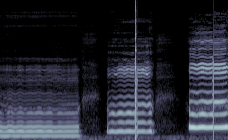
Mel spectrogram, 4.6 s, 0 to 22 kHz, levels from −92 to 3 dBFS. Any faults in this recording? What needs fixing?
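Two spots of damaged data in the compressed stream in this music, at 2.68 to 2.75 s and again at 4.24 to 4.28 s. Corrupted bytes there trip up the decoder, which loses frame sync and hunts for the next valid header, so each spot comes out as a brief glitch. To prevent it, carry the file or stream over a checksummed transport and verify its integrity before decoding.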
